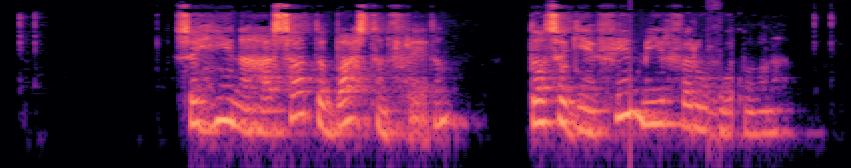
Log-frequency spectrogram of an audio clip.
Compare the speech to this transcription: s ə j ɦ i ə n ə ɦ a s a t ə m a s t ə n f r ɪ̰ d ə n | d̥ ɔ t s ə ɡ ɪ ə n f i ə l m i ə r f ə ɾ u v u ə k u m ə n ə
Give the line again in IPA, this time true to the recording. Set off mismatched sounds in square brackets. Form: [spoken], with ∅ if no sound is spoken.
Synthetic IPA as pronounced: s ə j ɦ i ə n ə ɦ a s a t ə [b] a s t ə n f r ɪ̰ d ə n | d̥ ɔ t s ə ɡ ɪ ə n f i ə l m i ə r f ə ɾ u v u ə k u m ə n ə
